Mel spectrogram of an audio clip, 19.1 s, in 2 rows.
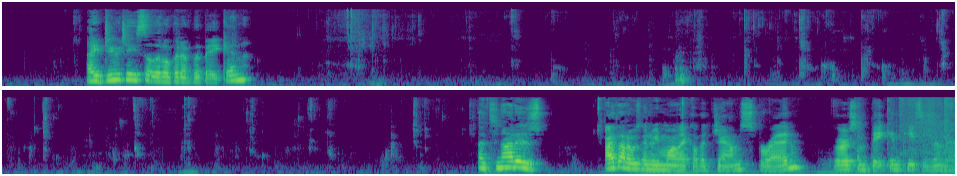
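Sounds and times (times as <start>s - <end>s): faint chewing mouth clicks: 3.0s - 14.3s.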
